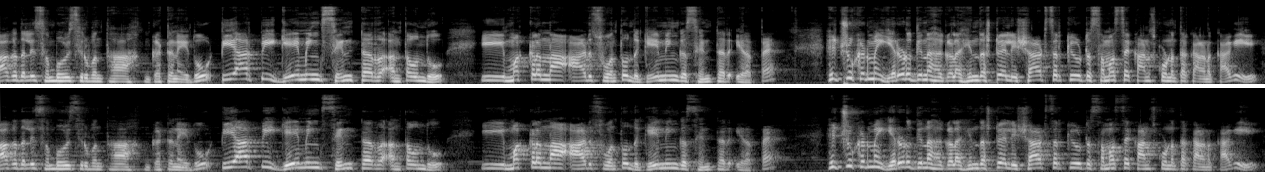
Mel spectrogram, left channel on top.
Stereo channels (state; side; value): normal; both; correlation 0.48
